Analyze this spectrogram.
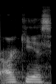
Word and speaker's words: Arceus: a chuckle we also have the God himself Arceus or Arceus however you want to pronounce that I say Arceus it just sounds better we also have lugia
